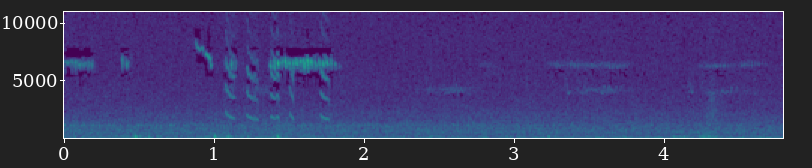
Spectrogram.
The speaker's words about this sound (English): There's at least one rot-tailed hummingbird, at least one male rufous hummingbird, and other females. That's the rufous. That's the broadtail. That's the broadtailed.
